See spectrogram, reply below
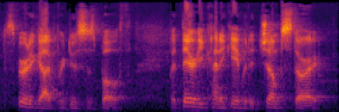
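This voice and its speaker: A man leads a relaxed Bible class, quoting verses and joking with his students. His voice is pitched a little low but sounds very bright and forward. A faint hiss sits under the recording. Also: fast. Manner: conversational, quotes scripture, jokes with the class. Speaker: Bible study teacher. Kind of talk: informal Bible class teaching.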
